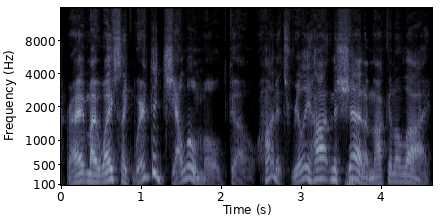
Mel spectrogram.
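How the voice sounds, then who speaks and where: A man with a fairly high-pitched voice hosts a casual sports talk show. He delivers comedic commentary with theatrical flair, often hammering a word or phrase twice for emphasis. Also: big pitch swings, moderate pace, pushed and bright, slightly rough. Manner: joking, theatrical, emphatic repetition. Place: shed used as home studio.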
